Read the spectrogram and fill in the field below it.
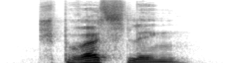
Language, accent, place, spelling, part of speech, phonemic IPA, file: German, Germany, Berlin, Sprössling, noun, /ˈʃpʁœslɪŋ/, De-Sprössling.ogg
- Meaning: 1. offspring 2. offshoot, slip, sprig, scion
